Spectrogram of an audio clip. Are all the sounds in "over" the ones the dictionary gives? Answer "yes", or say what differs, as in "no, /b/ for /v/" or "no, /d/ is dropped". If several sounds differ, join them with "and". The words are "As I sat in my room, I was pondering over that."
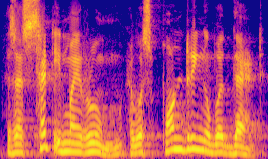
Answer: no, /b/ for /v/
